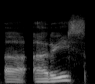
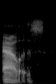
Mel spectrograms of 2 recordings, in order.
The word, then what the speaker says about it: Aris: One of them, his name is Aris, but if you say it the way the Japanese pronounce English, it sounds like Alice.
